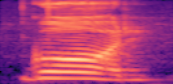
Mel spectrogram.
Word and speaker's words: gorjeiam: Gorjeiam. Termina em gei, que é a última sílaba tônica.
